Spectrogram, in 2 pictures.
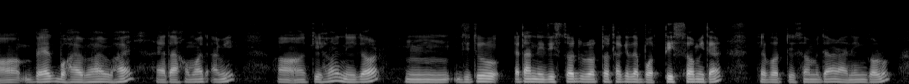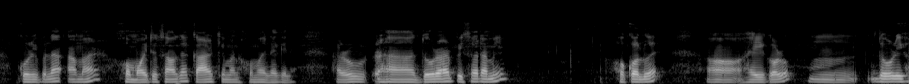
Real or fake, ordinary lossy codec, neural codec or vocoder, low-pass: fake; none; vocoder, 44.1 kHz, 80 mel bands, Vocos; 7.2 kHz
